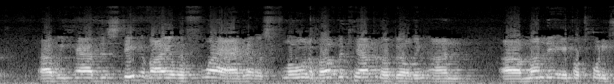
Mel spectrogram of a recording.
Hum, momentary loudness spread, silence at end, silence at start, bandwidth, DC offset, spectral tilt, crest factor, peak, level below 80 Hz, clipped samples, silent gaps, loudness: none; 6 LU; 0 s; 0 s; 15.5 kHz; under 0.1%; -6 dB/octave; 10 dB; 0 dBFS; -32 dBFS; 0.2%; none; -10 LUFS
